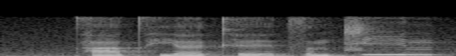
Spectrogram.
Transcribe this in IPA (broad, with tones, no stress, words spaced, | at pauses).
t̪ʰä˧˥t̪ʰjɛ˧˥ kʰe˨˩ɪ̯t͡sa˦n t͡ɕi˥n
